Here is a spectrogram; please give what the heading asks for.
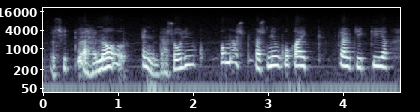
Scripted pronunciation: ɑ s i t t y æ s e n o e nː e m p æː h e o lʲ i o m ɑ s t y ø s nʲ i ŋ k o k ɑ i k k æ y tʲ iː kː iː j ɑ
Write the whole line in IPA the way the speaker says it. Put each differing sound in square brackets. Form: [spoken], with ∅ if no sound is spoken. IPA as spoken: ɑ s i t t y æ [h] e n o e nː e m p æː [s] e o lʲ i o m ɑ s t y ø s nʲ i ŋ k [u] k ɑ i k k æ y tʲ iː kː iː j ɑ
